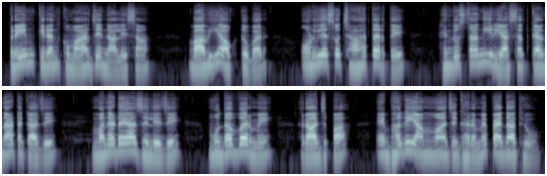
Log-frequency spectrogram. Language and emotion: Sindhi, neutral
